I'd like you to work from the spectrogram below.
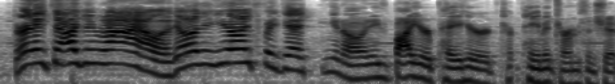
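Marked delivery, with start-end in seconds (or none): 0.2-3.1 poorly done put-on New England accent, higher. Retelling local tv used car ads: imitating a used car dealer with a terrible new england accent. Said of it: "hawking shitty cars with a terrible New England accent".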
